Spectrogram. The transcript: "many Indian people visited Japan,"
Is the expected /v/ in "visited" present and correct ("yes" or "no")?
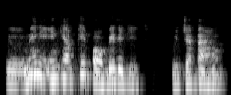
no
